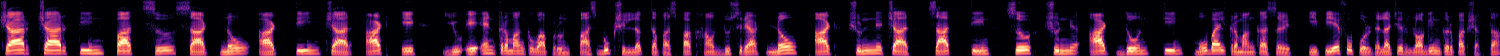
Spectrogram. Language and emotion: Goan Konkani, neutral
